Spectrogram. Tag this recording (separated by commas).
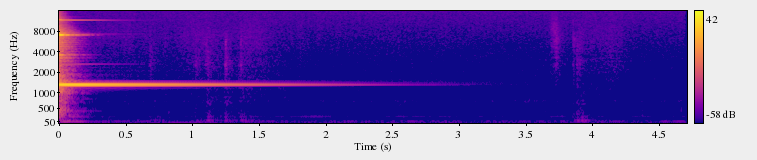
Percussion, Glockenspiel, Musical instrument, Music, Mallet percussion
